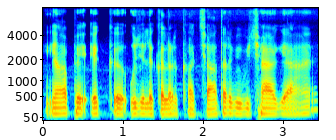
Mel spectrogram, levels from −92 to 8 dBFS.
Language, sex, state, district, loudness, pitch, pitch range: Hindi, male, Bihar, West Champaran, -19 LUFS, 110 Hz, 105-115 Hz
